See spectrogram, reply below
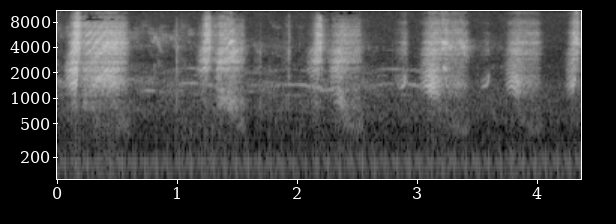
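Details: Courtship performance by a male Satin Bowerbird perched at his bower in a garden: a run of rasping, broadband churrs with faint thin whistled slides between them, against a constant low background hum.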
